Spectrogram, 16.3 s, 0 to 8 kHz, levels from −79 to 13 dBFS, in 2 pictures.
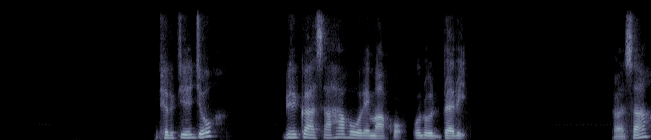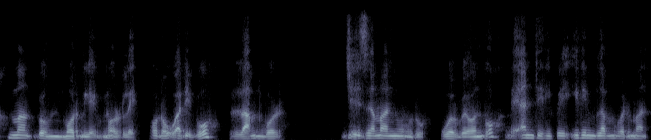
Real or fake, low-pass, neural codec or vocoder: fake; 7.2 kHz; codec, 16 kHz in and 24 kHz out, 0.6 kbps, FocalCodec, streaming, 4096 codes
